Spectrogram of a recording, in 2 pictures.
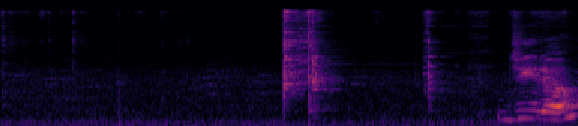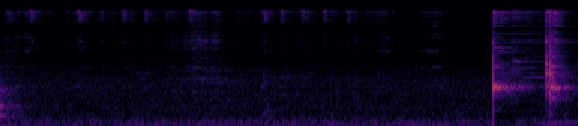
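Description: Fennel seeds poured from a small steel bowl into a dry nonstick frying pan, with sharp metallic clinks of the bowl against the pan about two seconds in and again near the end.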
